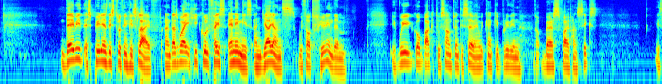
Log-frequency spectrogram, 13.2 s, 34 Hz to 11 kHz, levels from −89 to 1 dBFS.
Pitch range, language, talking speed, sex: 120-145 Hz, English, 165 wpm, male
